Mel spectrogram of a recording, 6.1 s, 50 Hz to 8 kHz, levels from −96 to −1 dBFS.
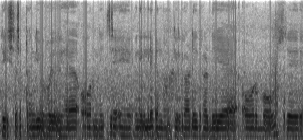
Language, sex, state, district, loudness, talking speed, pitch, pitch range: Hindi, male, Rajasthan, Bikaner, -13 LUFS, 160 wpm, 115 Hz, 115-120 Hz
